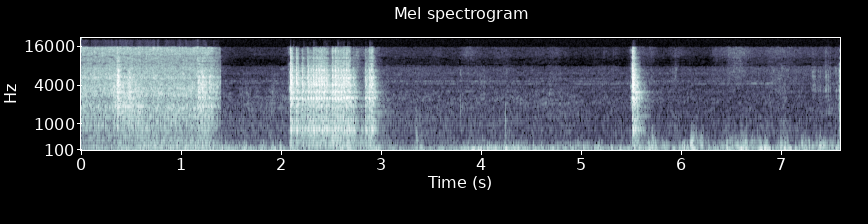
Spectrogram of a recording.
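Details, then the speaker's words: Honda Accord CU3, stationary with engine idling, steering wheel turned: dry creaking and ratcheting groans in bursts from the front end; owner suspects a lower ball joint, with lower suspension strut bushes also still due for replacement. "so I will turn the steering wheel now and you'll hear the creaking sound that I'm talking [Applause] [Music] about"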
